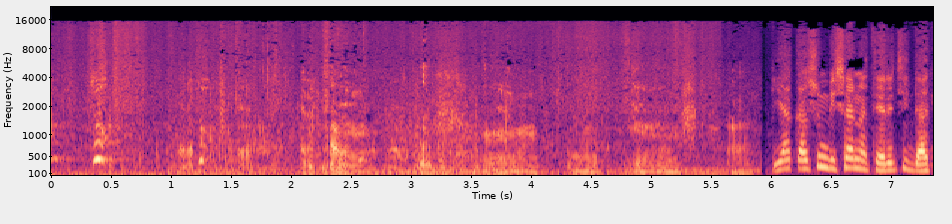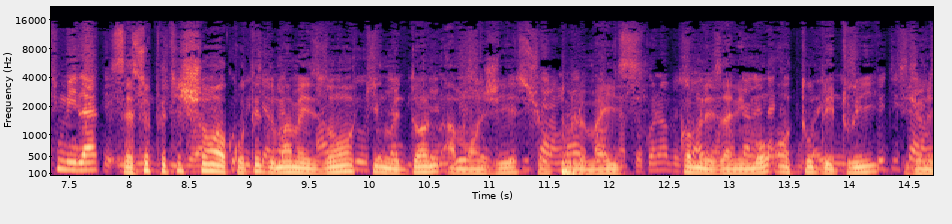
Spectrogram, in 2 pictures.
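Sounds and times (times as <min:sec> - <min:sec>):
speech: 0:00.4 - 0:05.4, 0:06.0 - 0:14.6
pigs grunting and snuffling: 0:01.0 - 0:06.0.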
